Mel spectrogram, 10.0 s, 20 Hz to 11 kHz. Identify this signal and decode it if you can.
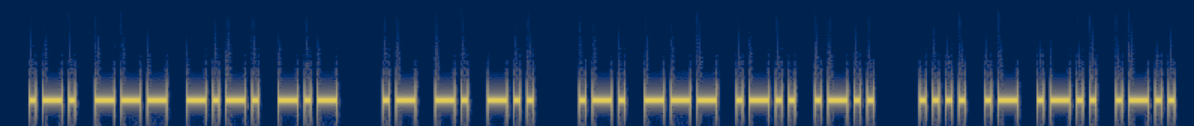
Morse code, heard as a keyed tone, about 22 wpm, 700 Hz. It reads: ROCK AND ROLL HALL
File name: practice / 22wpm / Sets of 6 Words - 22wpm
